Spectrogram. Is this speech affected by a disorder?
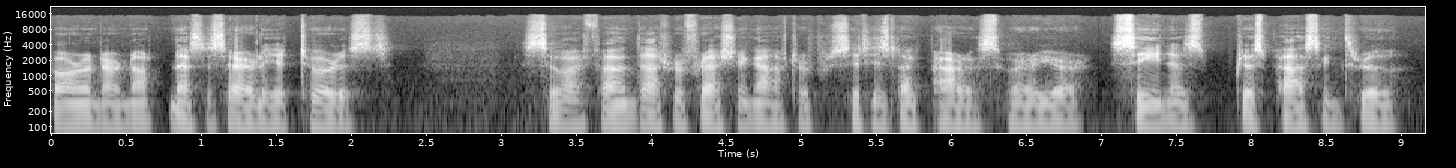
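Yes: Parkinson's; progressive, expected to get tougher, affects making steady non-wobbly lines; nearly 70, increasing difficulty with work, relies more on collaboration.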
